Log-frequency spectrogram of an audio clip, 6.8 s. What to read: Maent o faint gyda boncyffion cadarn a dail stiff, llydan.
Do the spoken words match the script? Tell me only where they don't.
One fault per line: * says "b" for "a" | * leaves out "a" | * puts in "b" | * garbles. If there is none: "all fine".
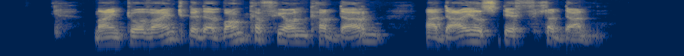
all fine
